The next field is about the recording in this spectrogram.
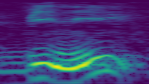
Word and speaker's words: Bini: Eh bien, c'est Bini, donc, alors, on va en Italie, là, hein, c'est un Italien qui s'appelle Bini, comme ça se prononce, B-I-N-I,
